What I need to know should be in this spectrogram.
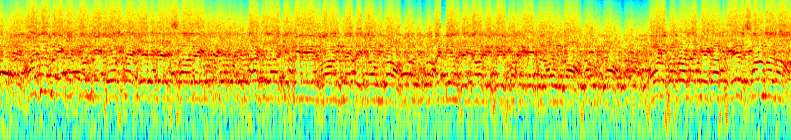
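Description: A large outdoor crowd chatters and murmurs.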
